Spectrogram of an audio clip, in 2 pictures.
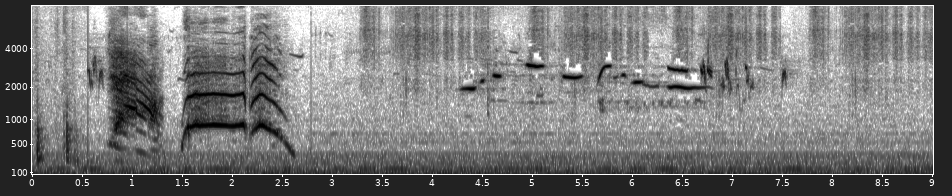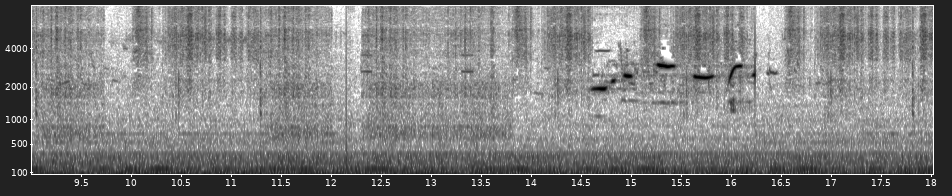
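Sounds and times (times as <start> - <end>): small birds chirping: 0.1 - 1.5, 2.4 - 18.0
low hum: 1.3 - 18.0.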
